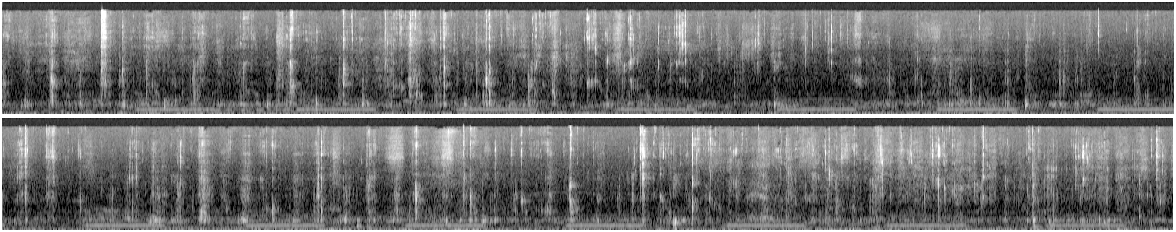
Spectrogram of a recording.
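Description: Quiet, close-up eating sounds: chewing and biting of rumali roti and mutton tikia, with sharp crunches from bites of raw onion scattered throughout. Underneath, a faint low hum pulses on and off about every two seconds.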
